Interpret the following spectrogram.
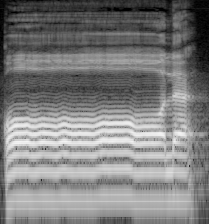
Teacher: disebabkan berada huruf q ini berada sebelum huruf alif ya jadi setelah huruf q ada Alif dan dia berada sebelum huruf alif maka dia dibaca panjang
